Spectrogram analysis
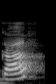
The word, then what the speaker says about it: calf: Then calf. L is silent.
